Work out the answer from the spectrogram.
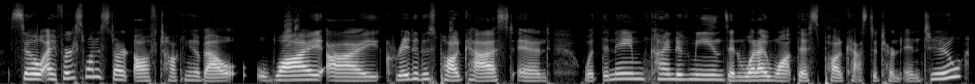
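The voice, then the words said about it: Sick, rough-sounding voice. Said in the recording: “I have the flu currently ... why my voice sounds horrible right now ... putting the sickness aside, hopefully my voice is somewhat decent and is bearable to listen to”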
